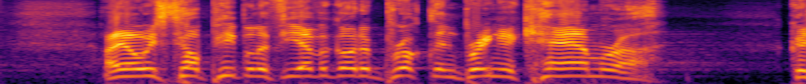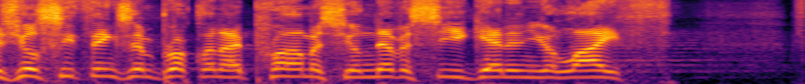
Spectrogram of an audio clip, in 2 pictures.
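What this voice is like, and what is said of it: Strong Brooklyn New York accent. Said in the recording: “you could tell by my very strong accent, I grew up in the very deep South, part of Brooklyn, New York.”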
